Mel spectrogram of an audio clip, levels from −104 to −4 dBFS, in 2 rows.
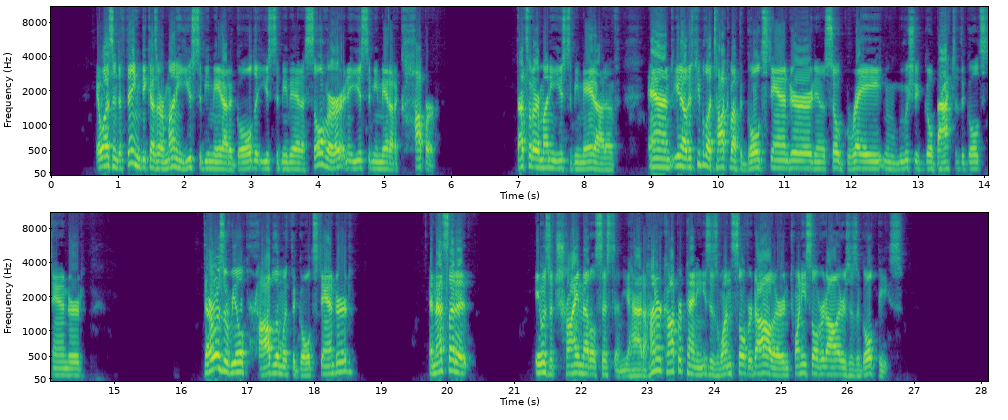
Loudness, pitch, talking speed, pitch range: -20 LUFS, 140 Hz, 220 wpm, 130-160 Hz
